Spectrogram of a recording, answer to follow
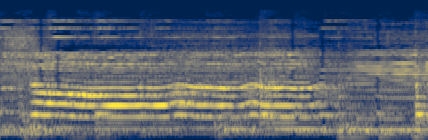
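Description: A woman singing a Hindi devotional song (bhajan), holding one long note with a slight waver and starting a new phrase near the end, over a harmonium accompaniment with a steady low drone.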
